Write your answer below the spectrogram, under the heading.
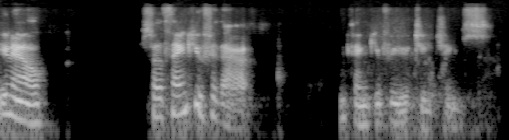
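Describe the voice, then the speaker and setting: Her pitch medium but swinging very widely, a woman talks at a fairly slow pace with vocal fry. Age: 70s. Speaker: meditation group participant. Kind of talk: sharing in online meditation group. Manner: hesitant, with filler sounds.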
